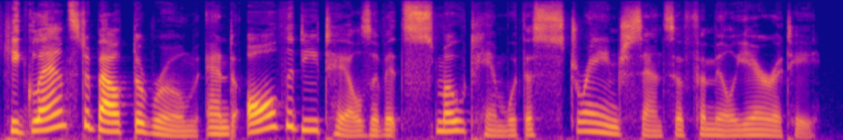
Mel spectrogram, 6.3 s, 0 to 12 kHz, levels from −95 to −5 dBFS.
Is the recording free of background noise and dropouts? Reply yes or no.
yes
